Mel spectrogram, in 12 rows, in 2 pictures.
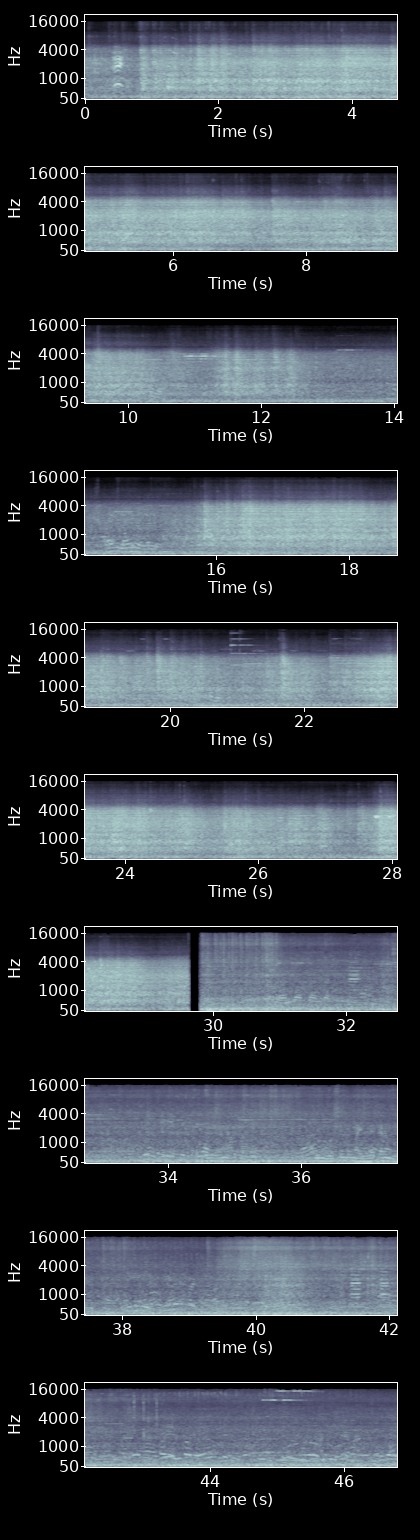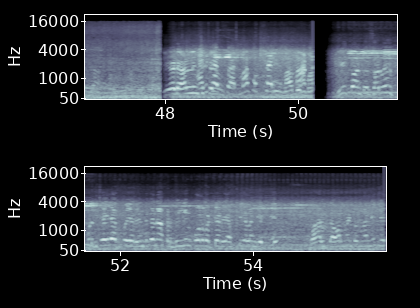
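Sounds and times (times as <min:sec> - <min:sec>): excavators tearing concrete and metal: 0:00.0 - 0:50.2.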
